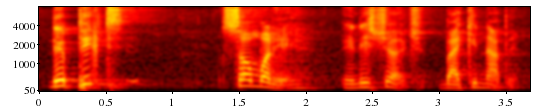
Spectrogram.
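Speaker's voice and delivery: usual speaking voice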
